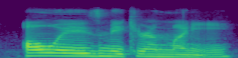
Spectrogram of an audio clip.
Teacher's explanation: she connects the words so much that the diphthong o in the adjective own is reduced and the word sounds almost like This happened because she blends the whole phrase, your own money, and makes your own sound like one word, your own.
